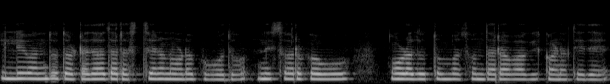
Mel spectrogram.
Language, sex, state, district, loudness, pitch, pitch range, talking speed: Kannada, female, Karnataka, Mysore, -27 LUFS, 245 Hz, 235-255 Hz, 100 wpm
